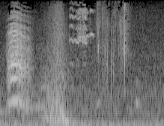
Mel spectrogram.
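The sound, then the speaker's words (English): An eagle owl catching a mouse: a loud, harsh screech, then a falling swoop and a few faint, high squeaks fading out. “He's lunch for that eagle owl.”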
